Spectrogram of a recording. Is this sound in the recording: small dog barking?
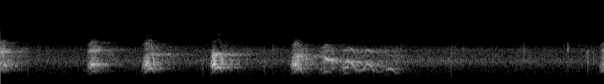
yes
